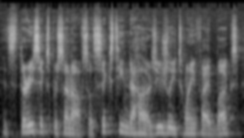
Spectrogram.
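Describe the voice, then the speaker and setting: Male tech-deals host, rapid and rambling, slightly raised pitch, voice wearing thin. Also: lively intonation. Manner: rambling, self-interrupting, asks rhetorical questions. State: losing his voice. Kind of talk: casual tech deals walkthrough.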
